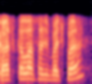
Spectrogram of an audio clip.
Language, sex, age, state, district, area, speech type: Kashmiri, male, 30-45, Jammu and Kashmir, Baramulla, rural, conversation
